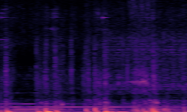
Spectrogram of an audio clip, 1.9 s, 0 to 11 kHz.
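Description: Rapid rhythmic clip-clop of a horse's hooves at a brisk ride in the game Red Dead Redemption 2, close and distinct over a faint low background hum, with no talking.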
